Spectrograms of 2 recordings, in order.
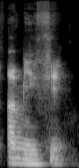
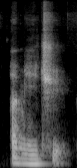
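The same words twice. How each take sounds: First: "amici" wrongly as ah-MEE-kee; mistaken hard c. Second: "amici" as ah-MEE-chee; correct soft c. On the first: Teacher shows student's mistake, "amici" with hard k. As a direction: say "amici" with a k in place of ch. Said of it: "not amici". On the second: Teacher models the masculine plural, "amici" with soft ch. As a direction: say "amici" with a ch sound before the last i. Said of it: "remember the rules of pronunciation". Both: Shown as a demonstration.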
